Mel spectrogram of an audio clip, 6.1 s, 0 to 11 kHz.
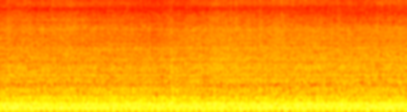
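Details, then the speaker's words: Ariens two-stage snow thrower model 11528, throwing snow at raised RPM in a snowstorm; steady deep drone held at high revs with no misses or knocks while the auger works; normal running under load. "Wow, this thing throws some snow. I've never had a snowblower that threw snow that well."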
